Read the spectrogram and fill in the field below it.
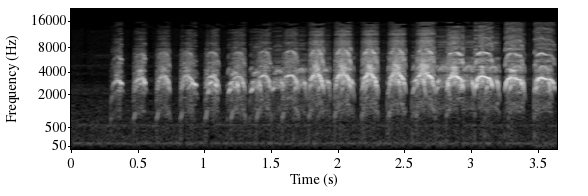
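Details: Osprey at the Charlo nest during a chick's fledging, 6:03am on August 10, 2018: a quickening, intensifying series of harsh piping chirps that grows louder and denser toward the end.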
